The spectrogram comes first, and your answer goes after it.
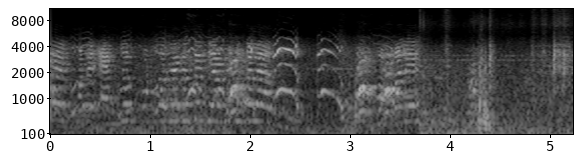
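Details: Several Labrador Retriever puppies in Barrackpore, West Bengal, black and chocolate, squeal in quick arched whines and yips for nearly four seconds, then quieter as voices and a short burst of music take over.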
